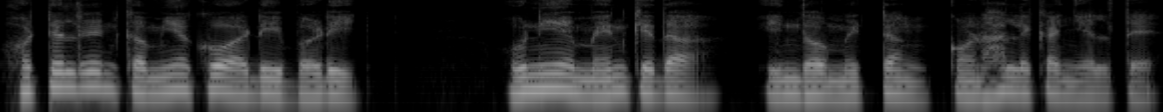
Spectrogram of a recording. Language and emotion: Santali, sad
